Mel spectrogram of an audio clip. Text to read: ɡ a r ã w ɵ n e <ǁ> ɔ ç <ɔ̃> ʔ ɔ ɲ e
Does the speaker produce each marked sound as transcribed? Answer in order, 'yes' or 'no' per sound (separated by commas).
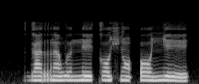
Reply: no, yes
